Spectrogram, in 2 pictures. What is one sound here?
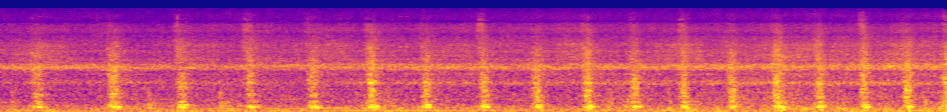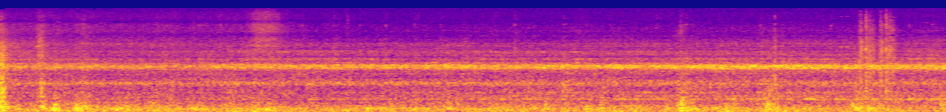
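Steel wheels squeal and rumble on the rails.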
